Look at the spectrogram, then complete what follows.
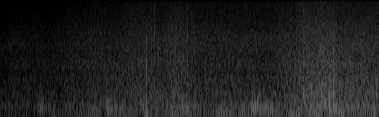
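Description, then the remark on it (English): A faint, steady fizzing hiss of carbonated water with a single sharp click partway through, like a seltzer bottle being opened, the bubbling continuing quietly without any voices. “It's carbonated water, seltzer, right?”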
